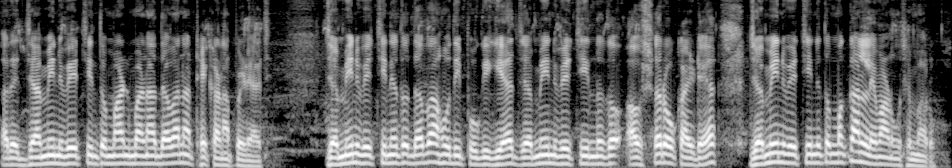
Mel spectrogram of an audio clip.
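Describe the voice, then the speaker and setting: A man's voice: mid-range voice, a little fast. Kathiyawadi guy cracking folk jokes, voices all the characters himself. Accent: Kathiyawadi Gujarati. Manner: animated joke-telling, acting out characters' lines. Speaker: stand-up comedian telling jokes. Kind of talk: Gujarati folk comedy storytelling.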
